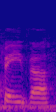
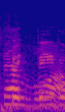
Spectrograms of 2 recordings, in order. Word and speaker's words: Belvoir: How do you pronounce that? Belvoir. Ah. Beaver. Hunting, Beaver? hunting It's with the beaver beaver. watch. It's Not Belvoir.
